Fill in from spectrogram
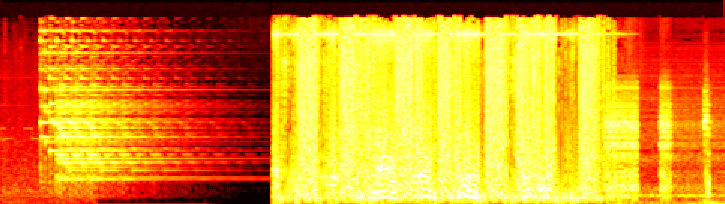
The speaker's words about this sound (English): Can you hear me? It's just static, so I'm not sure if I guess it doesn't matter.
